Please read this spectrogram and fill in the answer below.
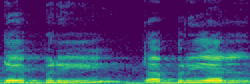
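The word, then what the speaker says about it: debris: ಇದು ಕಸನೆ ಈಗ ಡೆಬ್ರಿ ಇದರ ಉಚ್ಚಾರ ಡೆಬ್ರಿ ಡೆಬ್ರಿಸ್ ಅಲ್ಲ ಡೆಬ್ರಿ ಡಿಇಬಿ ಆರ್ ISS silent ಡೆಬ್ರಿ ಹಳೆಯ ಕಟ್ಟಡಗಳನ್ನು ಕೆಡವಿದಾಗ ಅಥವಾ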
